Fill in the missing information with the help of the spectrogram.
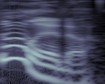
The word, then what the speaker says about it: Nylander: Do you pronounce it Nylander? – It's Nylander.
